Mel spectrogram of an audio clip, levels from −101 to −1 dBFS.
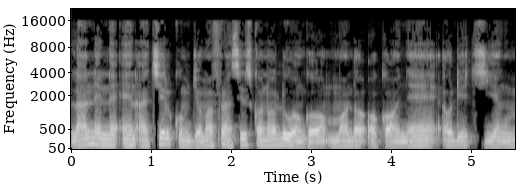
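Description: A short speech recording with nothing technically wrong with it.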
